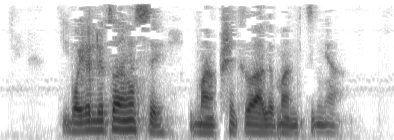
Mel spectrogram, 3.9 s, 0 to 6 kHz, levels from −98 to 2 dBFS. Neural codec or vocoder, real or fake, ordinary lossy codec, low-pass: codec, 16 kHz in and 24 kHz out, 0.6 kbps, FocalCodec, streaming, 4096 codes; fake; MP3, 24 kbps; 5.4 kHz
